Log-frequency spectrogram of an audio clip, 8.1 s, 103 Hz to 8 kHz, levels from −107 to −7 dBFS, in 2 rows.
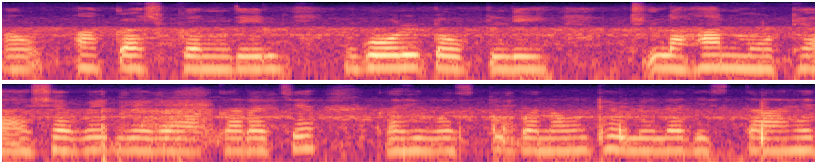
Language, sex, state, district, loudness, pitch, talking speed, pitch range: Marathi, female, Maharashtra, Washim, -21 LUFS, 200 Hz, 110 wpm, 195-205 Hz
